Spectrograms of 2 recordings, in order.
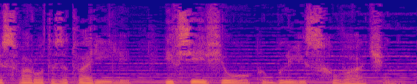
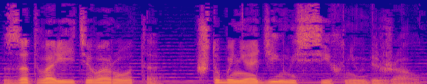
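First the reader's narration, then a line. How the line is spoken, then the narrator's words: Menacing and stern. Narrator (Russian): Грозно и строго сказал он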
